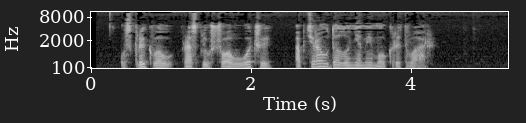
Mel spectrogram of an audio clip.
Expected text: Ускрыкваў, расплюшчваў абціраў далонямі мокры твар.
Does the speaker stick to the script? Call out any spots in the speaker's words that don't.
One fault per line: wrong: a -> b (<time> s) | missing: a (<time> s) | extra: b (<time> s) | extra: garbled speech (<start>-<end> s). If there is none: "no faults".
extra: вочы (1.9 s)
